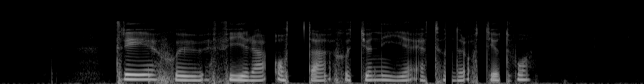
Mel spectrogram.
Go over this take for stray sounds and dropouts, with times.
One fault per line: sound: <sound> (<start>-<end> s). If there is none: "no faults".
sound: dropout (4.5-4.5 s)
